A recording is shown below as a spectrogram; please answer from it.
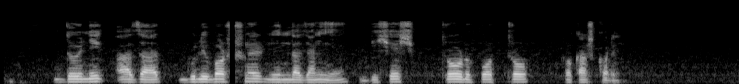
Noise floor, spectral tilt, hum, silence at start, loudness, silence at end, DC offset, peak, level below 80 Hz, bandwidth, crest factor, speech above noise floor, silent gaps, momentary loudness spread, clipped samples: -58 dBFS; -6 dB/octave; none; 0.55 s; -19 LUFS; 1.2 s; under 0.1%; -2 dBFS; -54 dBFS; 8 kHz; 18 dB; 39 dB; none; 12 LU; under 0.1%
